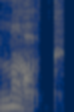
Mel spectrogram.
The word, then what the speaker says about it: MUC: meritorious unit Commendation is abbreviated as Mu and pronounced as MK Army the meritorious unit Commendation emblem warn to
